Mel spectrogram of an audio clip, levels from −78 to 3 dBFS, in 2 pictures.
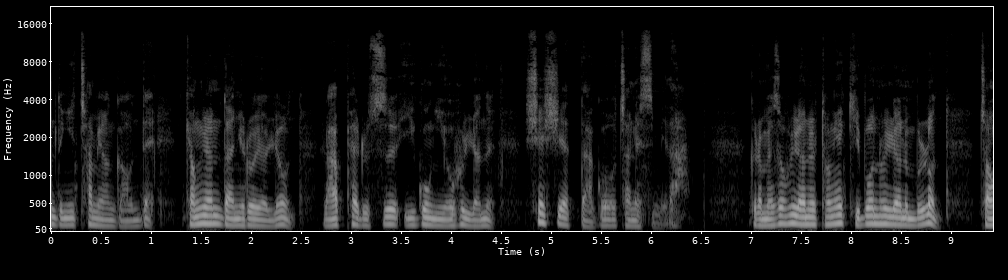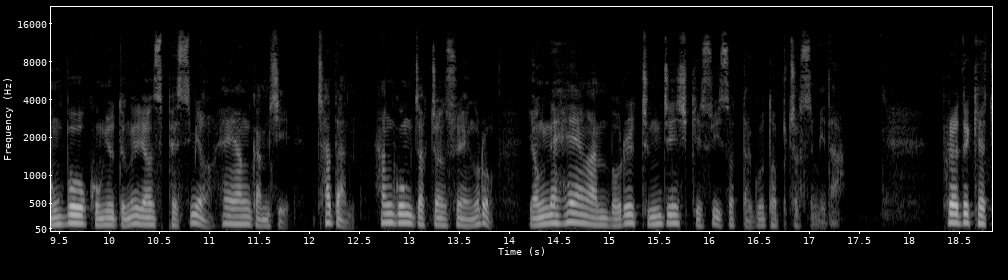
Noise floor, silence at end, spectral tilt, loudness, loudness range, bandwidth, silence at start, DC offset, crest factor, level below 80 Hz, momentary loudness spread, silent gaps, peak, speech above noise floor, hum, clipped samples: -61 dBFS; 0.05 s; -5.5 dB/octave; -33 LUFS; 6 LU; 14 kHz; 0 s; under 0.1%; 22 dB; -72 dBFS; 13 LU; none; -10 dBFS; 29 dB; none; under 0.1%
